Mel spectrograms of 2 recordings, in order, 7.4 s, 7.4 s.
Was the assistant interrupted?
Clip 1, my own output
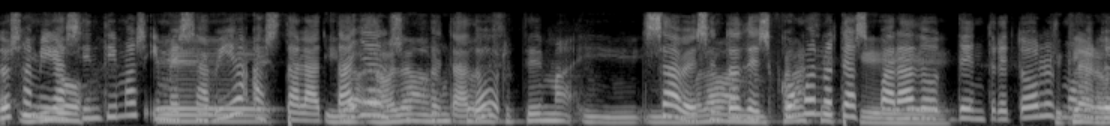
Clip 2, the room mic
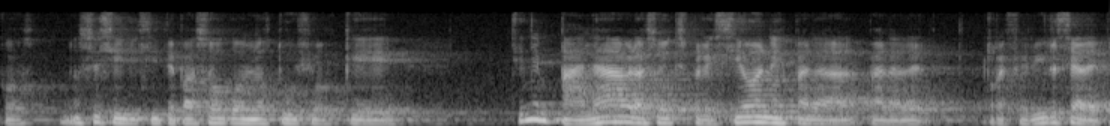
Yes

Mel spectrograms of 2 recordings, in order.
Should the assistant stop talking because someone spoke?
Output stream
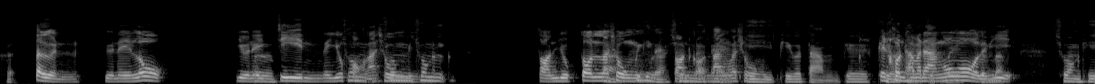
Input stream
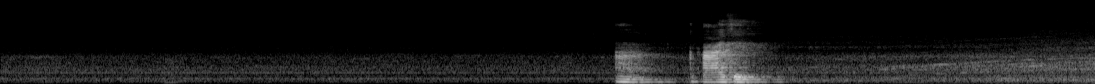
Yes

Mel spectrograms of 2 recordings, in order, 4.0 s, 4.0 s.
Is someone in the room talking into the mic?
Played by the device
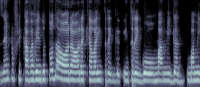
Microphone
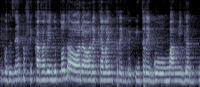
No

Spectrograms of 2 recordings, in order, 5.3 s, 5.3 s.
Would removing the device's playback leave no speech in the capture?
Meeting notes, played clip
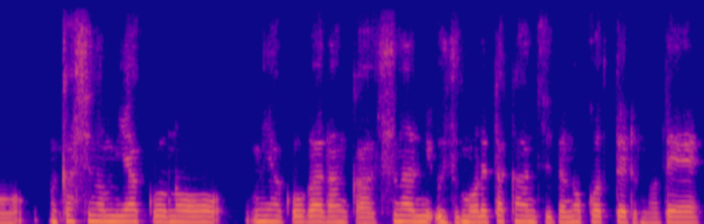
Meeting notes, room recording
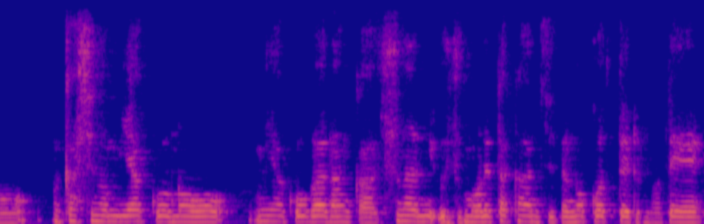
Yes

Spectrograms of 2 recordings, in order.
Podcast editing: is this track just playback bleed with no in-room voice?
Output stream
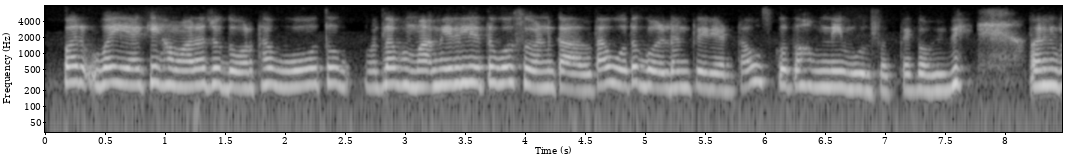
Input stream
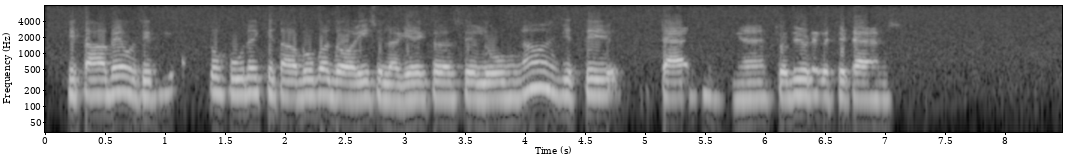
No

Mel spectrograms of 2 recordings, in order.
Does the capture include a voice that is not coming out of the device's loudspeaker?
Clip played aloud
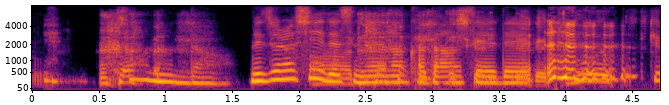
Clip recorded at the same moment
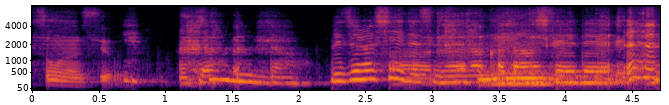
Yes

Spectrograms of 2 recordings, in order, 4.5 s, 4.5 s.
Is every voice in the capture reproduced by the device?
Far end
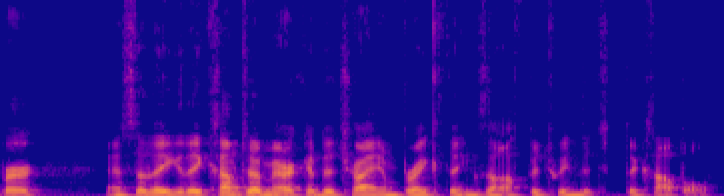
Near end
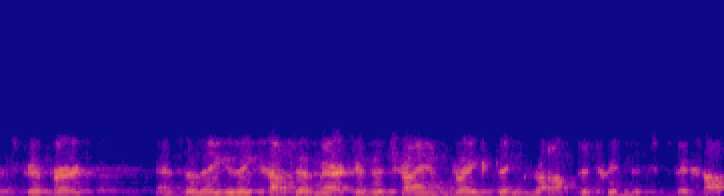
Yes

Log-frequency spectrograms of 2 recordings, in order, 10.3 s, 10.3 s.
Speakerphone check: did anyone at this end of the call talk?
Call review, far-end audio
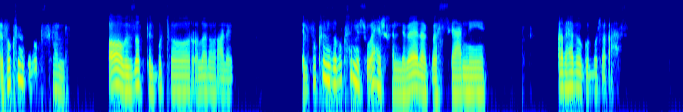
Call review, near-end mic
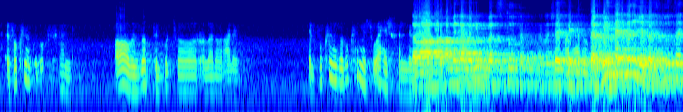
Yes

